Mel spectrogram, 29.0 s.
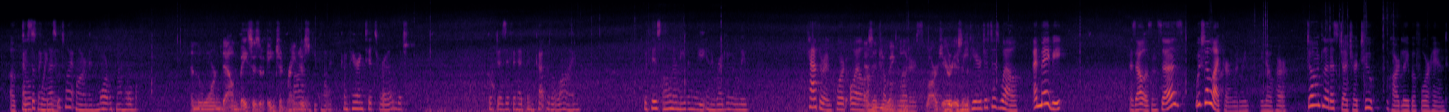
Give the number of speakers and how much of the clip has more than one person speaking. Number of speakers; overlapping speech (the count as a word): three, about 11%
